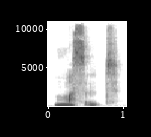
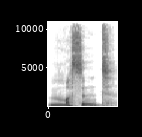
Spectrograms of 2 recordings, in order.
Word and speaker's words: mustn't: though when we say mustn't there is a silent letter in there isn't there that's right you see mustn't not must that's right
